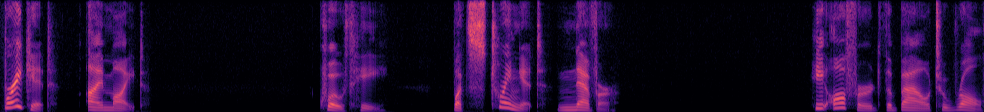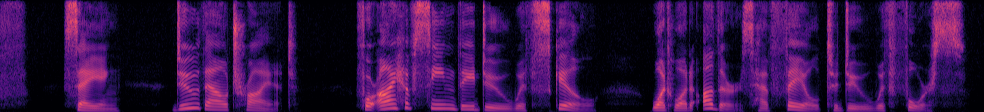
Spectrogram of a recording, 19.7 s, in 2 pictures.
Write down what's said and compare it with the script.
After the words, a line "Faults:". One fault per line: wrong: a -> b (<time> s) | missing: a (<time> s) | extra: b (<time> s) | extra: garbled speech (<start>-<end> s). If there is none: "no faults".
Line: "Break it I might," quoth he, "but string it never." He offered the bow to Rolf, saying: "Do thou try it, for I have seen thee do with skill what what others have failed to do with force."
"Break it I might," quoth he, "but string it never." He offered the bow to Rolf, saying: "Do thou try it, for I have seen thee do with skill what what others have failed to do with force."
Faults:
no faults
